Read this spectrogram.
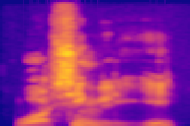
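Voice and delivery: wo xing Li said at half speed; slow model phrase. Shown as a demonstration. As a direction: spell out wo xing Li slowly for students. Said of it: "ça c'est bon aussi". (wo xing Li, très lentement)

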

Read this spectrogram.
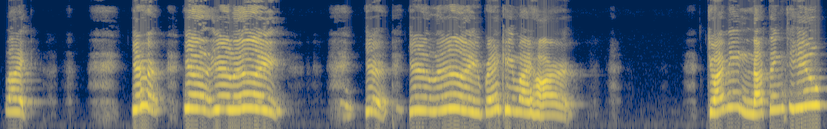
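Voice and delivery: tearful melodramatic pleading; tragic heroine sorrow. Acted. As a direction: sob it out like a soap heroine. Melodramatic breakup, crying.

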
